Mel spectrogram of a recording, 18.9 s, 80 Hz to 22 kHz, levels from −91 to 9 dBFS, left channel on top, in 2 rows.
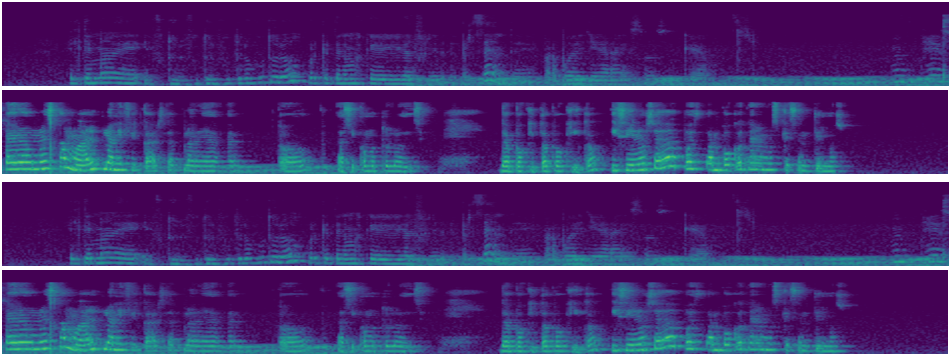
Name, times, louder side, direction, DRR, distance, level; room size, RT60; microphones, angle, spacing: voice 1, 0.7-7.1 8.9-9.7 15.6-15.8, right 1 dB, ahead, 1.0 m, -45 dB
sound 1, 4.0-13.3, right 1 dB, 25° right, 0.7 m, -46 dB
voice 2, 9.5-11.8 12.2-13.7 13.9-14.1 14.4-17.9, left 3 dB, 40° left, 0.5 m, -27 dB
7.8 x 3.2 x 5.1 m
head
